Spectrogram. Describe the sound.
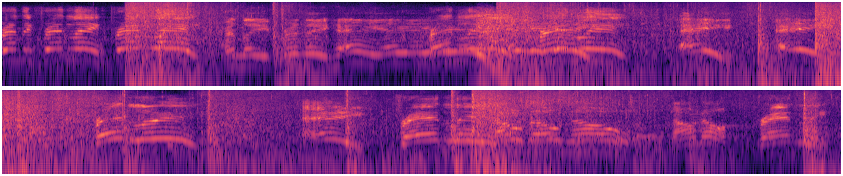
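Cannon fire between sailing ships in a naval video game battle near a galleon, heard as a few heavy booming blasts. The shots are partly buried under continuous excited talk from players.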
